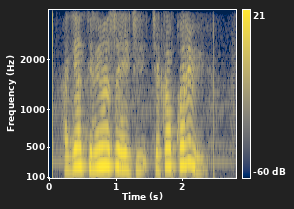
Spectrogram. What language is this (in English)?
Odia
